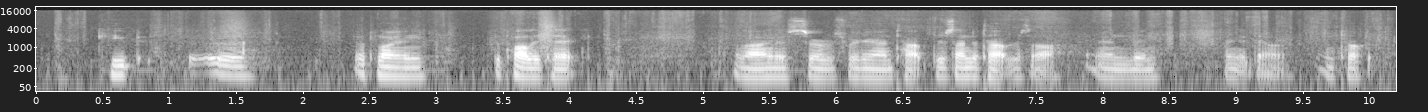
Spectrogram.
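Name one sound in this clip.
A plastic sheet rustles and crinkles under a hand.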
